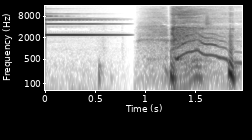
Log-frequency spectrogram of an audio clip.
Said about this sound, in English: It's like dear old Cyril Shapps. Yeah. Cyril Shapps turns up, there should be a bell rings.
